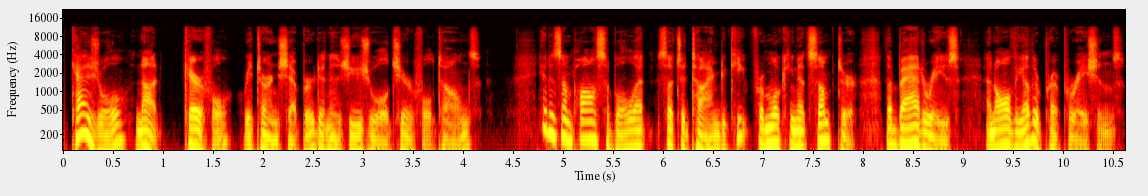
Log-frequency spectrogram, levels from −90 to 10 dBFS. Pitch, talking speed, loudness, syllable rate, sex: 110 Hz, 170 wpm, -20 LUFS, 5.6 syllables/s, male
